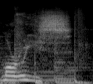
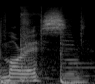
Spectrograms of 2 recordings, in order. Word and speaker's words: Maurice: for centuries to come how many times it's Maurice Maurice how did you pronounce Maurice you pronounce Maurice like this you do not pronounce it morce Maurice is a intellectual highbrow pretentious Frenchman he's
